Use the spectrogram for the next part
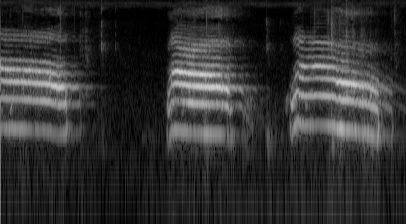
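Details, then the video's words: Domestic cat calling with three loud, sustained meows under a second long, slightly falling at the end, spaced about a second apart in a quiet room. "Real Cat sound effect"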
